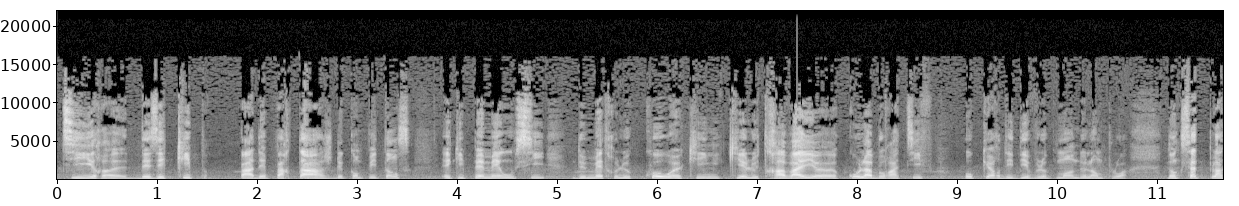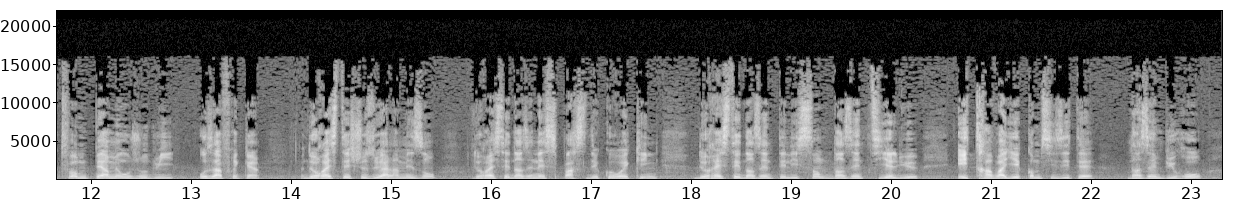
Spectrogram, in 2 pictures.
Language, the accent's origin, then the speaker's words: French; Côte d’Ivoire; informaticien de formation. Je viens de la Côte d'Ivoire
